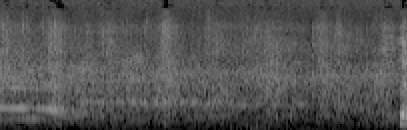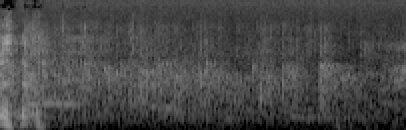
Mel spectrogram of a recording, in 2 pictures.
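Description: An audience claps their hands in a steady, dense wash of applause that fills the room, with a brief loud vocal outburst rising above it midway through.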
